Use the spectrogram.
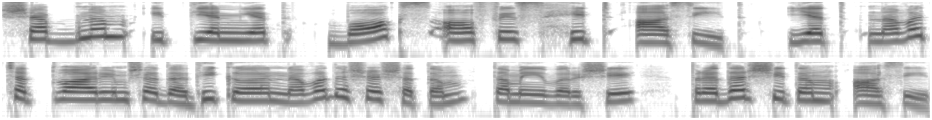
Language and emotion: Sanskrit, neutral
